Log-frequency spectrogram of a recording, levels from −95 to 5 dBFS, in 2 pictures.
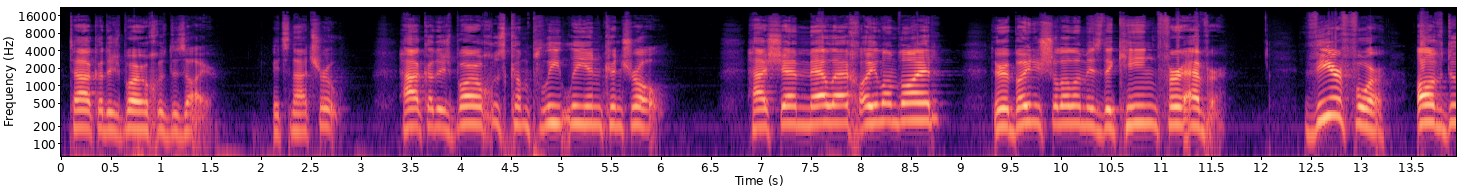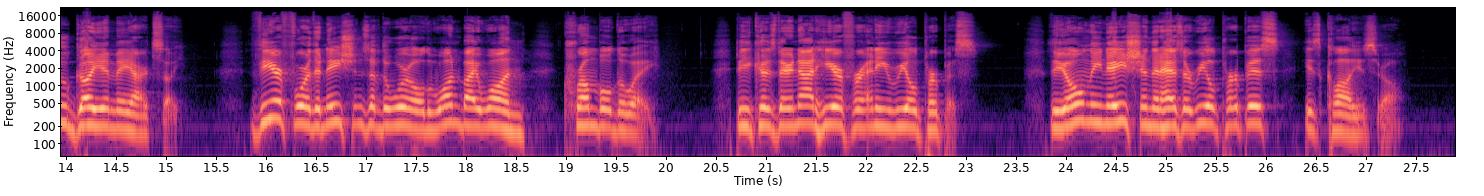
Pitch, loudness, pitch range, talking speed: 210 Hz, -15 LUFS, 190-225 Hz, 120 wpm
